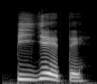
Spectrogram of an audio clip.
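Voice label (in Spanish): "billete", Spanish, female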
